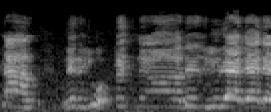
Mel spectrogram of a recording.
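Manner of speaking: mock frantic rant. Retelling how she kept mouthing off at him: imitating someone going crazy. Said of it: "And she going crazy".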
